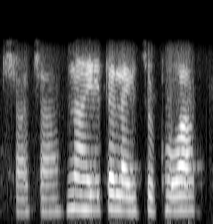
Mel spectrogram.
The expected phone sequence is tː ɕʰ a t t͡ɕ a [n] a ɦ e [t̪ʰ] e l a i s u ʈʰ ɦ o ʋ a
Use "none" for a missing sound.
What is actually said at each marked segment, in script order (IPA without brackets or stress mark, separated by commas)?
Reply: n, t̪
